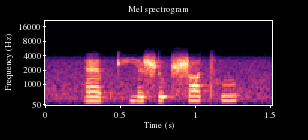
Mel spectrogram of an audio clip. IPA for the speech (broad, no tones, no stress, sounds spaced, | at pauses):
æ p kʰ j e ʂ ɾ u ʔ ʂ ɒ tʰ u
